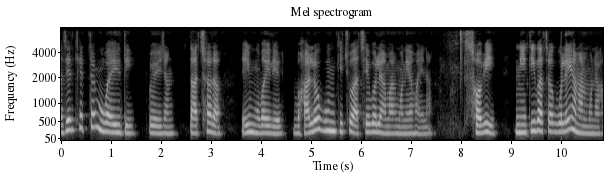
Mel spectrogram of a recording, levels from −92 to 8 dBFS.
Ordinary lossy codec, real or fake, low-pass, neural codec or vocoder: none; fake; 7.2 kHz; codec, 24 kHz, 0.9 kbps, WavTokenizer, medium speech release version 2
